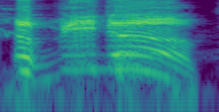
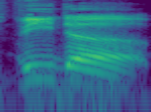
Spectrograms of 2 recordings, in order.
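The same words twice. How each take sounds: First: Loud, higher-pitched shout of the name; punched-up, raised-voice call-out. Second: Said in the usual way. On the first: Real, not acted. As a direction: holler it like a hype call. Calling out the name louder.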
